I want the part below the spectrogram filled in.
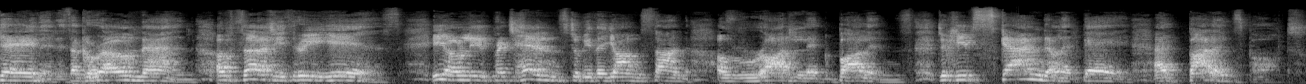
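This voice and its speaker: A put-on character voice at middle pitch speaks at a very slow pace. There is a slight echo. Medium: comedy sketch. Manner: snide, sarcastic.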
